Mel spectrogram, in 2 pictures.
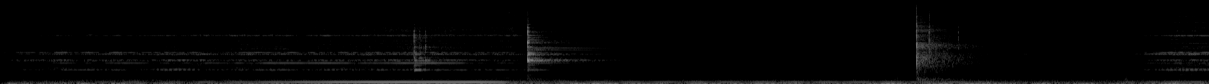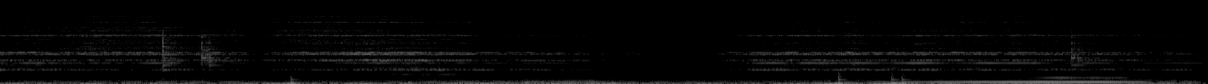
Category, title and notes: Sound effects > Other
Bowing metal newspaper holder with cello bow 7
Bowing the newspaper holder outside our apartment door. It's very resonant and creepy.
